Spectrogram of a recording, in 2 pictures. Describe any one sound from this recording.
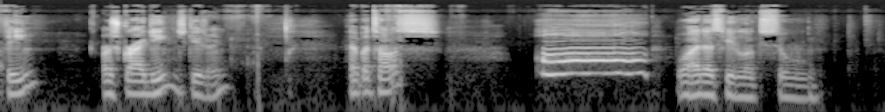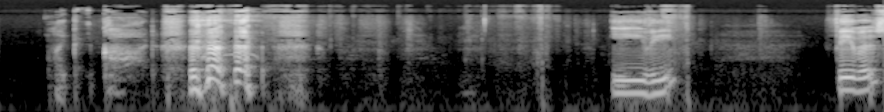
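Playing cards slide and flick against one another as they are shuffled through by hand.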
